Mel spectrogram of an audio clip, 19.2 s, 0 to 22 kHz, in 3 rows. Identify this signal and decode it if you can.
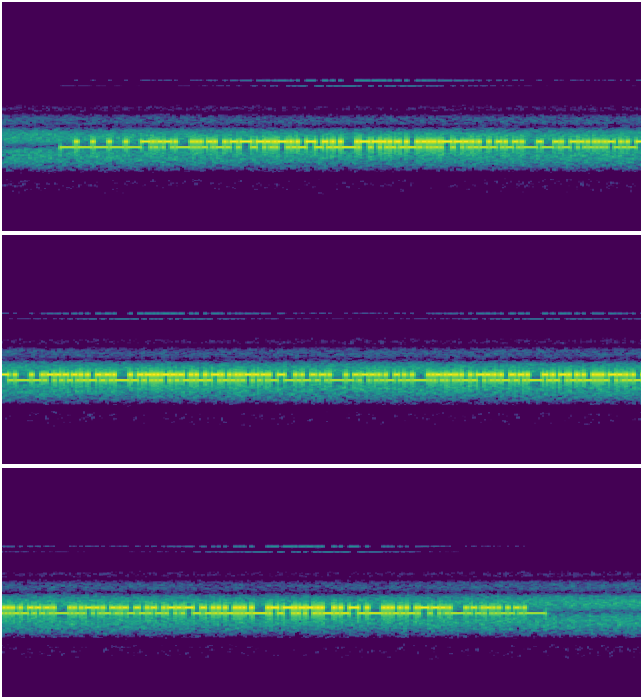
RTTY (45.45 baud, 170 Hz shift), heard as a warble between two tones, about 1700 Hz centre, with radio static. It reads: YGAT E90E WKRE 77VG JZ5K I8UR CQHJ GM8U 0SDQ 8PH6 678F UBCC OC6Z X9Y3 WDQP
